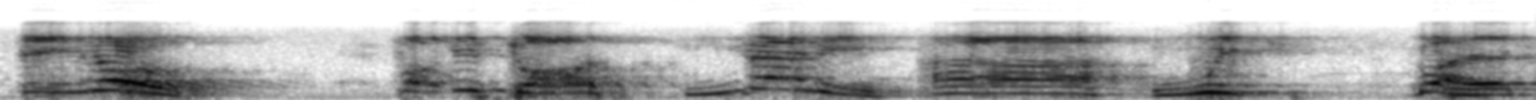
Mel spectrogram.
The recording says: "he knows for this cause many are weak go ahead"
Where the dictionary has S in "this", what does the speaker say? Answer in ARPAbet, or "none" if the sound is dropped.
none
